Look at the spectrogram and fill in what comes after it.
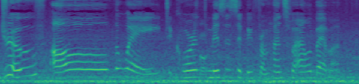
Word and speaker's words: Corinth: We are about 20 miles out of Corinth.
